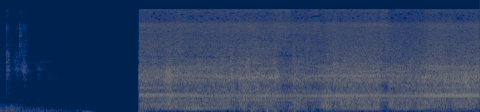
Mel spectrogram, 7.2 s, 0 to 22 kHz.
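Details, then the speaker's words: Royal Enfield Thunderbird 350X single after repair of its noise problem: fires up after a short pause and runs with a smooth, even beat, no knocking or rattle; normal running, problem solved. "दोस्तों इसमें जो problem था तो वह solve हो गया हमारा customer से बात करते हैं"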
